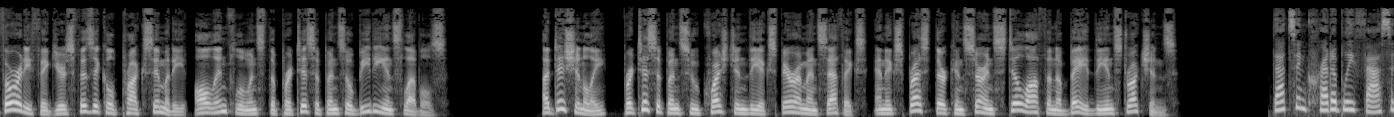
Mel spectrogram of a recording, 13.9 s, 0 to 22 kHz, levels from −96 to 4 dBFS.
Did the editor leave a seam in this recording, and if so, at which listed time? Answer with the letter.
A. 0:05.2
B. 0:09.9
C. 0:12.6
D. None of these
D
